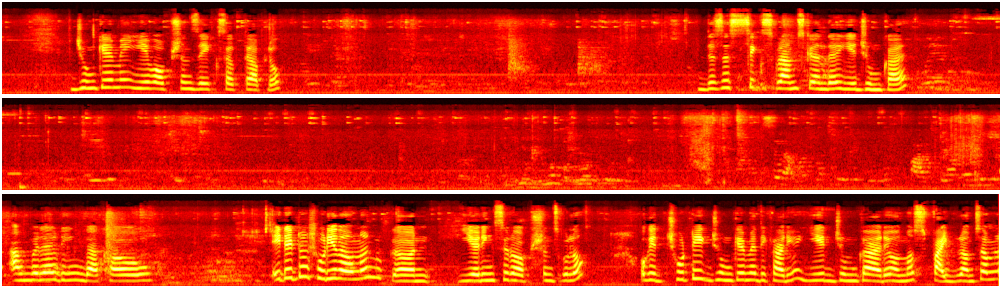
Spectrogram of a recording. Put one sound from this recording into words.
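Small metal earrings jingle softly in a hand.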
